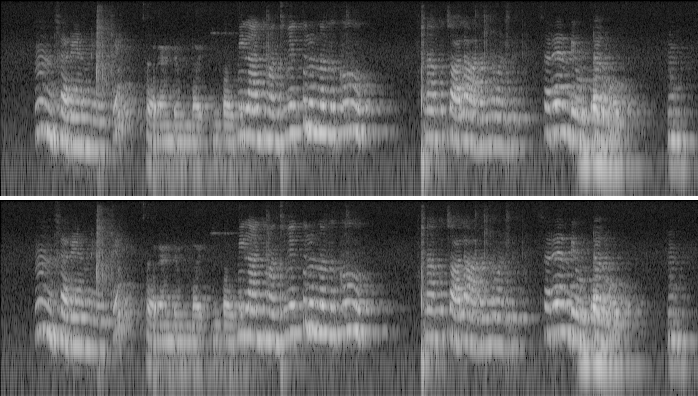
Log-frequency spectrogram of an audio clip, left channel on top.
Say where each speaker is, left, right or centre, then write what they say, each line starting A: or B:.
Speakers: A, on the left; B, on the left.
A: ఉమ్మ్ సరే అండి అయితే.
B: సరే అండి ఉండాయి ఉంటా అయితే
A: మీలాంటి మంచి వ్యక్తులు ఉన్నందుకూ నాకు చాలా ఆనందం అండి. సరే అండి ఉంటాను
B: ఉంటానండి అయితే
A: ఊ
B: ఉమ్.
